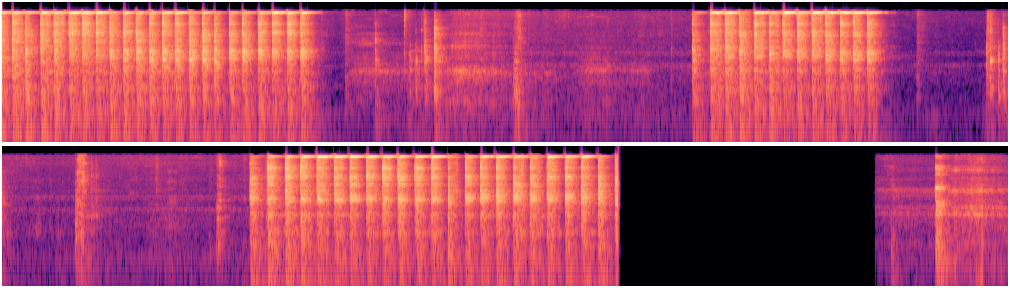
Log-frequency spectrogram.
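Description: Small metal hammer tapping the flange of a copper boiler end held in a steel bench vise, in three runs of quick, even, ringing taps. The tapping closes the flange down over the edge to form the end cap.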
